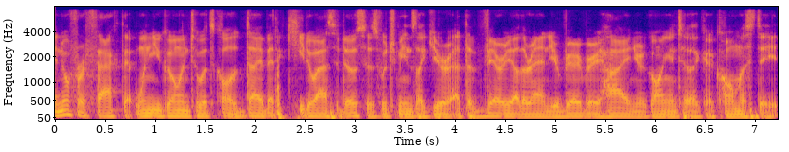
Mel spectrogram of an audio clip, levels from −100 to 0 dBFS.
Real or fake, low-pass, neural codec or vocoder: fake; 7.2 kHz; vocoder, 44.1 kHz, 128 mel bands every 256 samples, BigVGAN v2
